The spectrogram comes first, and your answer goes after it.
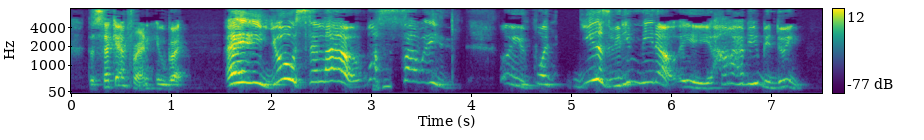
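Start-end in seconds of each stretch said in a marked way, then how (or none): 1.5-7.3 acted very high, hyped-up, friendly, energetic voice. Showing how a second friend greets you after years apart; imitating an energetic friend. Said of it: "can you sense the energy?".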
